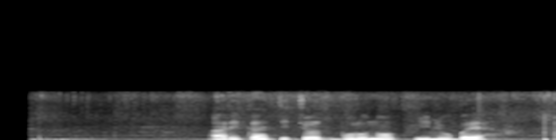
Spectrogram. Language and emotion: Russian, neutral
